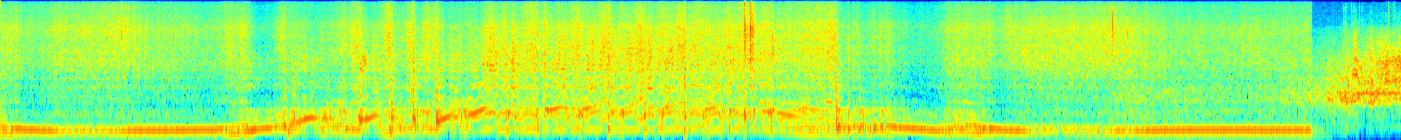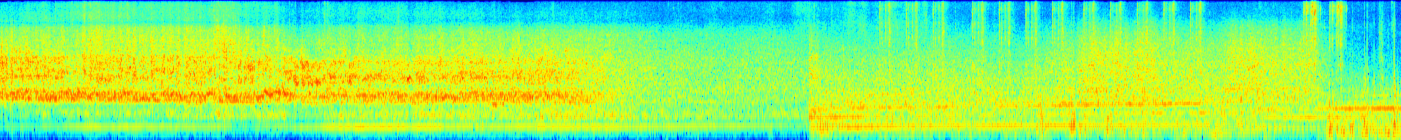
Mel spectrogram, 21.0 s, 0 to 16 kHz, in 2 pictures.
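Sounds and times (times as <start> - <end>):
car engine revving: 0.0 - 21.0
tyres squealing: 9.9 - 15.0.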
